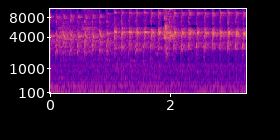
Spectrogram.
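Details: A lovebird sings to prompt a lazy lovebird into song, giving a steady, shrill, even trill of rapid chattering notes, about four per second, held through the whole stretch.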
